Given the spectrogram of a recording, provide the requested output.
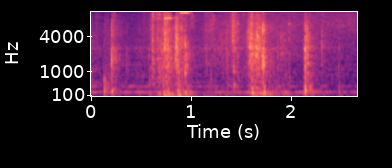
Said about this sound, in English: I'm walking out my door right now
